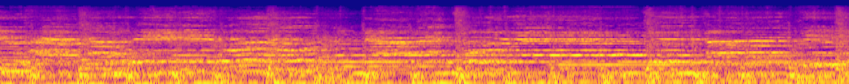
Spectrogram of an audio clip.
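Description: A live church worship band plays a gospel song, with a small group of singers holding notes in harmony over drums and keyboard.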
